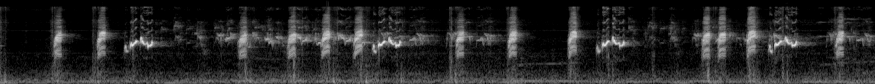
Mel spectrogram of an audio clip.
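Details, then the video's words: Lure call of a sooty-headed bulbul in full voice. Crisp chips are mixed with rapid, gurgling, warbled notes that come in bursts across the clip. "SUARA PIKAT BURUNG KUTILANG GACOR"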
